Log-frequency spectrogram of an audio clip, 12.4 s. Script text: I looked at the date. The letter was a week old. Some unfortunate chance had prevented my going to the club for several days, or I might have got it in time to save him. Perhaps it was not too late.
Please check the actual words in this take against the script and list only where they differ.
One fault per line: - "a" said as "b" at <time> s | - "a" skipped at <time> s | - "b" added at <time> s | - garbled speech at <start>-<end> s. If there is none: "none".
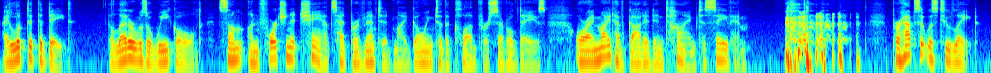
- "not" skipped at 11.7 s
